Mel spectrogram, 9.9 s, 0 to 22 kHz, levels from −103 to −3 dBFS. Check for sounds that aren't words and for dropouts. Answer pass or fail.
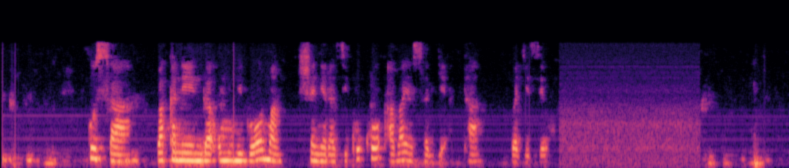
pass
